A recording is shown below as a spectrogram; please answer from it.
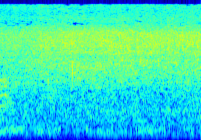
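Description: Steady rush of pool water spilling over the edge into the slotted overflow gutter.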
